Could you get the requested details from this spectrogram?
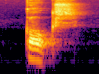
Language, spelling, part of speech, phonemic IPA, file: Dutch, cokes, noun, /koks/, Nl-cokes.ogg
- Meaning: plural of coke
